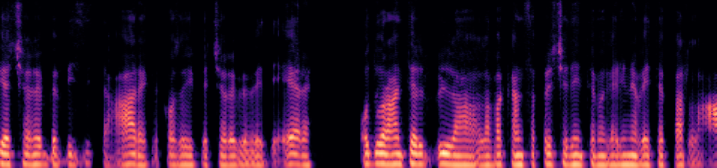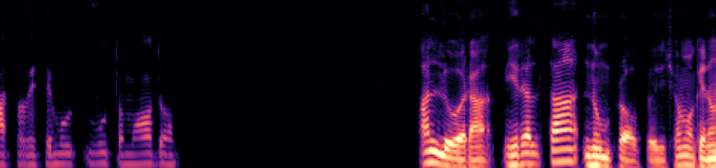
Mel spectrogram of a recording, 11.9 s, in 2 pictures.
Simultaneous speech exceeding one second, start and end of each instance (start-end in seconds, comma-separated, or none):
none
